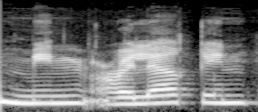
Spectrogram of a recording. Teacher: عین حروف حلقی میں سے ہے تو یہاں بھی اظہار کا قاعدہ ہو رہا ہے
